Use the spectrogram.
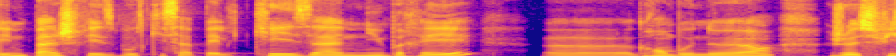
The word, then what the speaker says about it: Keyza: Keza Nubré. Alors, ça s'écrit avec un K-E-Y-Z-A Ouais.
